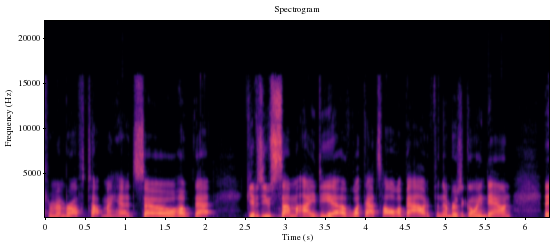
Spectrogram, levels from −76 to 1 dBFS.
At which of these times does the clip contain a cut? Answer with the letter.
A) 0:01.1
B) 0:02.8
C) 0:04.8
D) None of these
C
